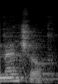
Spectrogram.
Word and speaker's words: Nanchop: Nanchop. It's Mr. Nanchop with a P at the end.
